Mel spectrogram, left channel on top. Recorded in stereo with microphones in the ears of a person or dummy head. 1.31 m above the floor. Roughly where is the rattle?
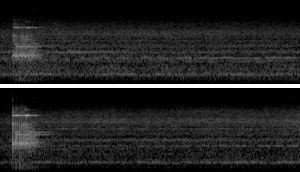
Right.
